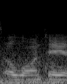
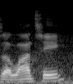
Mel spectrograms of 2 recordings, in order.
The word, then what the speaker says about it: Alontae: me on the tennessee athletic side it's just pronounced your name is alante i think here we've heard more alante what is the correct way to pronounce your names to get it uh everybody says it's a lottie uh that's how i say it um but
